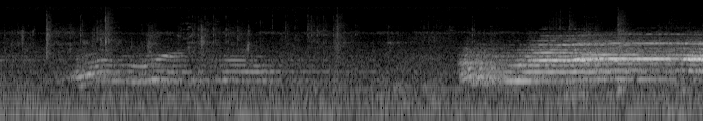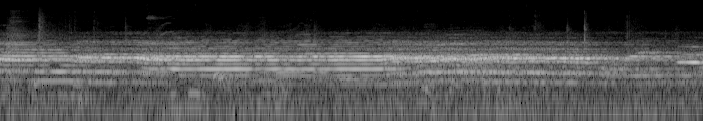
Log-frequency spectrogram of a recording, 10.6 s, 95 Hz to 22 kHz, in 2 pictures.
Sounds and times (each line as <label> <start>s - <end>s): Muezzin call to prayer 0.5s - 2.2s
Muezzin call to prayer 3.4s - 10.5s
